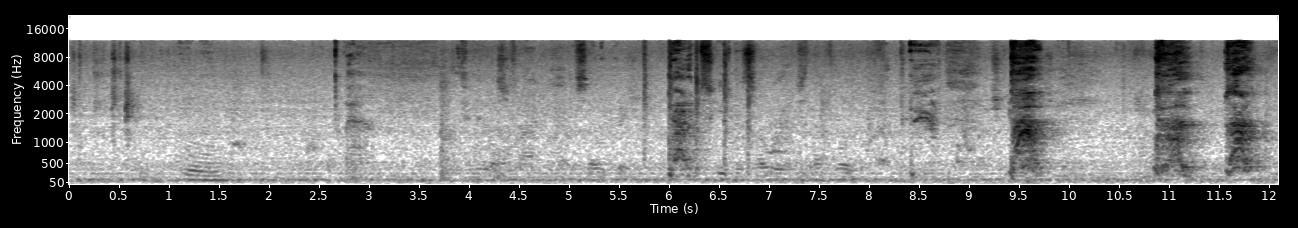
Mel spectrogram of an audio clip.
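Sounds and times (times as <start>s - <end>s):
low hum: 0.0s - 12.0s
faint murmuring: 1.1s - 10.8s
harsh coughs: 6.0s - 6.3s, 8.3s - 10.0s, 10.8s - 12.0s.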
